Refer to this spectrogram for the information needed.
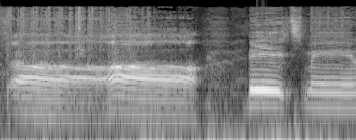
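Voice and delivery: sudden high, loud outburst at losing; frustrated yell. Real, not acted. Gamer yelling after getting killed, loud frustrated yell. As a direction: yelp out in real frustration. Gamer loses a close fight.

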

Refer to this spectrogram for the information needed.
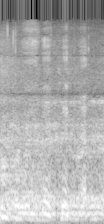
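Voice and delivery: amused, laughter breaking into the words; laughing. Real, not acted. Speaker laughing about the man who refused to teach, laughing. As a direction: talk through a real laugh.

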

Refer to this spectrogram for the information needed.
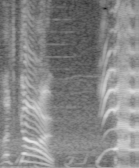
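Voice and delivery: high, loud whoop; exhilarated rallying yell; excited shout. Real, not acted. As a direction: whoop for the watching crowd. Hypes up the crowd.

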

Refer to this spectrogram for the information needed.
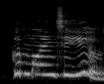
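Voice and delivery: put-on high, bright boy's good morning; a cheerful lad answering back; Jack greeting. A narrator's reading. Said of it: "said Jack".

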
